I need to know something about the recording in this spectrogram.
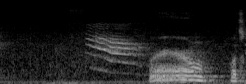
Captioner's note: cat meows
